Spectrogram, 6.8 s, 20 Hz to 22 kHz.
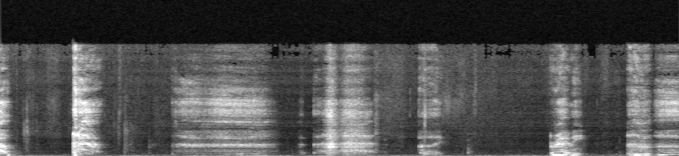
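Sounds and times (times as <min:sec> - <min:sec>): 
person coughing harshly: 0:00.0 - 0:01.1, 0:06.3 - 0:06.7
strained wheezy gasp: 0:01.7 - 0:03.8, 0:06.3 - 0:06.7
speech: 0:05.5 - 0:06.7.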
